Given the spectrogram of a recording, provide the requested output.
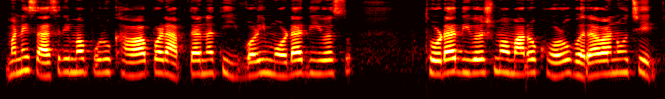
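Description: A humble young bride from a folk tale, mistreated and meek, pleading softly, as a woman narrator voices her. The voice sits a little high. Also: flat delivery, moderate pace, lightly acted. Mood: sorrowful.

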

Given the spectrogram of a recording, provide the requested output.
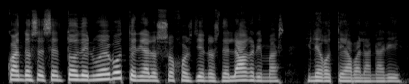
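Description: A woman reading a novel aloud in a steady, measured narration. Her voice is mellow and warm, recorded close with no room sound. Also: on the low side, clean tone, dry recording. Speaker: audiobook narrator. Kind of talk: scripted audiobook narration.

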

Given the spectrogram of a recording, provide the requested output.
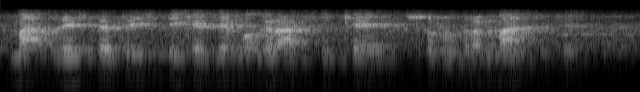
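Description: A man narrating a news report and asking interview questions in a measured, formal way. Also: mid-range voice, fairly even intonation, a crowd in the background. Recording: echoey, tinny, noisy broadcast audio.

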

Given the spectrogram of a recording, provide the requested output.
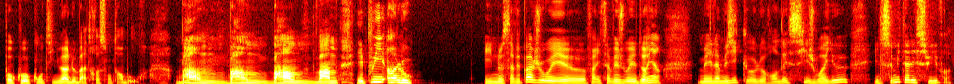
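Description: A man reading picture books aloud for small children, animated and chanting drum sounds and rhymes. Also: on the high side, moderate pace, creaky. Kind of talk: read-aloud picture book narration.

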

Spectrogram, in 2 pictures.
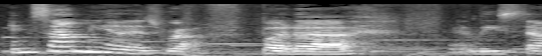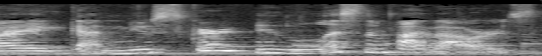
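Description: A young woman speaks in a casual vlog style, as a sewing hobbyist addressing viewers. Her pitch is medium, and faint music plays behind her. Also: expressive, a little slow. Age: young adult. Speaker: sewing vlogger. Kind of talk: casual vlog narration and chat.

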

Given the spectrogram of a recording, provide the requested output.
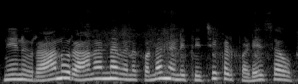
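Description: A woman's voice: fairly high pitch, brisk, lightly acted. A woman voicing a hot-tempered young woman who speaks in curt, scolding lines in an audio novel. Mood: angry. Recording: dull lo-fi recording.

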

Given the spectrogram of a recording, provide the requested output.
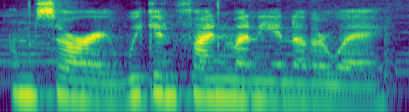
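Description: A young woman acting out comedy sketches in a blunt, deadpan manner. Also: lowish voice, fast talker, soft background music.

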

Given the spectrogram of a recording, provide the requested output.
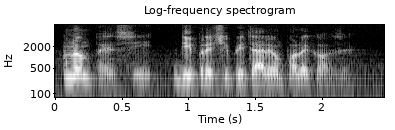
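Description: A man voicing a calm, reasoning father who gently cautions his daughter, in a dubbed telenovela. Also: sits low, normal speed, a little hiss or hum. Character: patient, worried middle-aged father.

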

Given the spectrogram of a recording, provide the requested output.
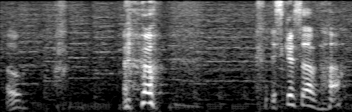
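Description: A man's voice: medium pitch, animated, fairly quick, soft background music. A man casually commentating a video game, playful and self-mocking as he chats with viewers. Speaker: gaming YouTuber. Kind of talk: casual let's play commentary.

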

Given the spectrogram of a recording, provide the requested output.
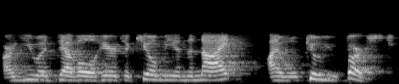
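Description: A woman reads aloud as a gruff harpooner with a menacing, demanding manner. The storybook voice sounds thin, like a phone line, and distant from the mic. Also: mid-range voice, steady tone, moderate pace, echoey room, close to an everyday voice. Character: gruff tattooed male harpooner, threatening.

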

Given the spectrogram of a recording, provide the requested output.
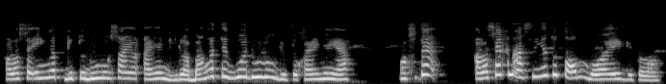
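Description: Hosting a casual interview chat, this woman is chatty and relaxed, her pitch high and bright. Frequent laughter runs through her easy talk, and the audio is a touch muffled and lo-fi.

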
